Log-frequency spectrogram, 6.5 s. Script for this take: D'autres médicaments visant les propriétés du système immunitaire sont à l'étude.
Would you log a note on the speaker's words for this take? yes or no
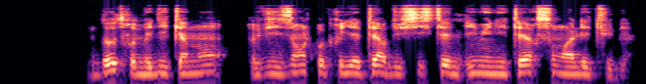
yes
